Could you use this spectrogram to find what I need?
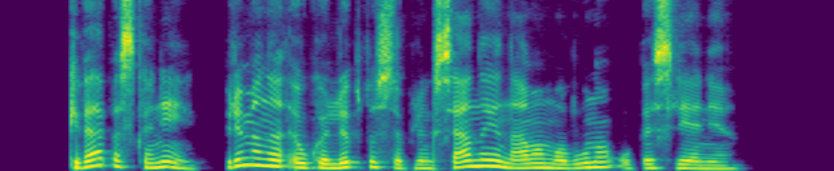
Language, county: Lithuanian, Šiauliai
